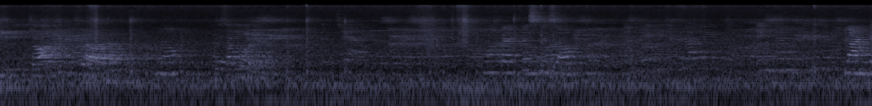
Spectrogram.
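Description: Chalk scrapes and taps on a blackboard.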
